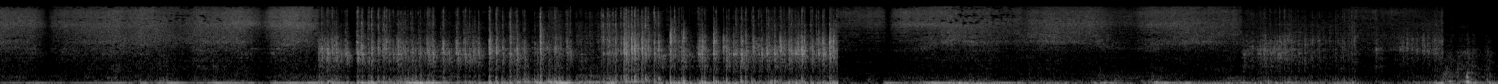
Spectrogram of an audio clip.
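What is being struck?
Corrugated cardboard sheet.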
